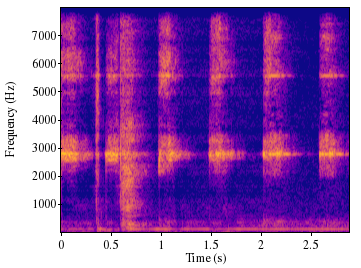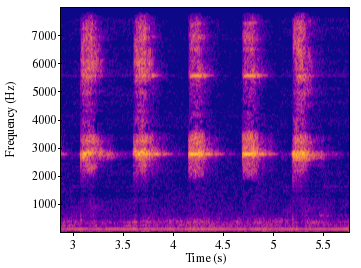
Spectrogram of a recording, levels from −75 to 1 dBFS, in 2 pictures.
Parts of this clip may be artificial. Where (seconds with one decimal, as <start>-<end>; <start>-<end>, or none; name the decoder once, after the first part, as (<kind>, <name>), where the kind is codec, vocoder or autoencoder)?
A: 0.0-2.1 (codec, SNAC); 3.0-3.8; 5.1-5.8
